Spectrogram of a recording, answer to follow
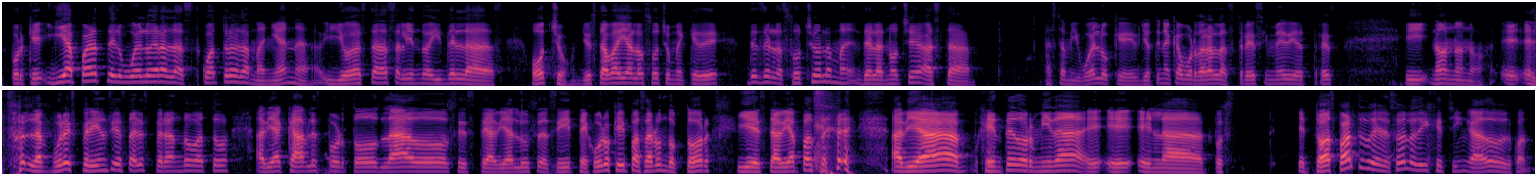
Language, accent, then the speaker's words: Spanish; Mexico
